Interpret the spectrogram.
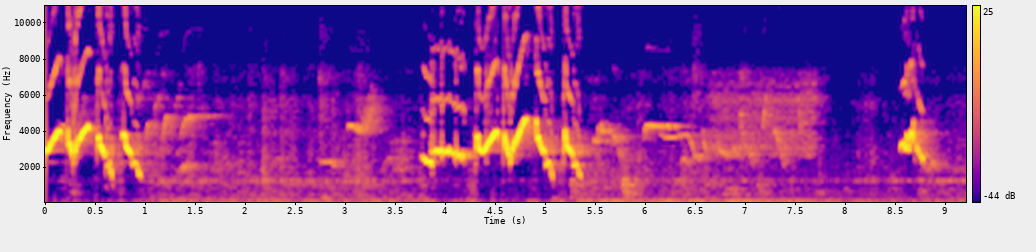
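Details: Oriental magpie-robin song with repeated whistled phrases of arching slurred notes, separated by pauses holding softer scratchy twitters and a steady faint tone, a short bright burst at the end.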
